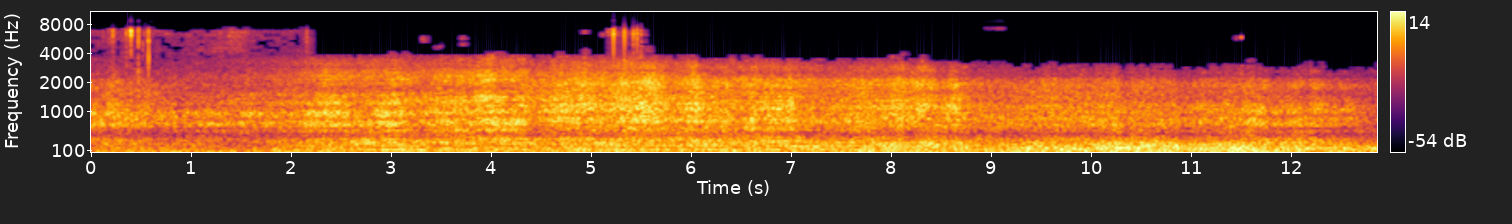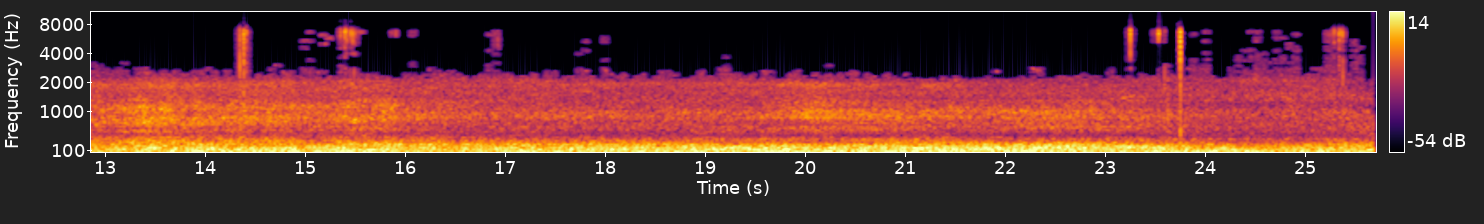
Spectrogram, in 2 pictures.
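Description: Steady jet roar of a formation of G-4 Super Galeb jets flying over, a deep rumble that slowly grows louder.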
